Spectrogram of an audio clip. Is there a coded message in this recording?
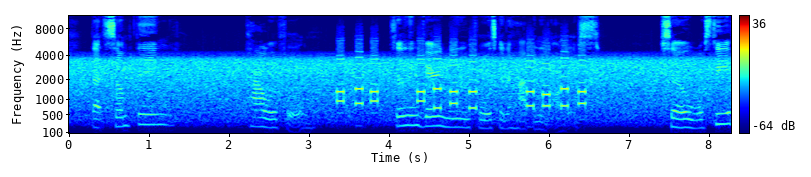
Yes: DTMF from 3.3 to 6.5 s, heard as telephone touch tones, dialled by hand, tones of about 90 ms, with phone line noise and speech in English. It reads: 090 0382 5468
